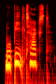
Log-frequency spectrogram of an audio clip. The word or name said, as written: mobiltakst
